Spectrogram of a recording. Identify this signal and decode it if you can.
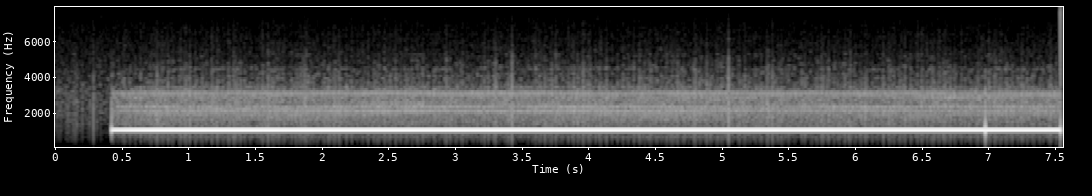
Emergency Alert System (SAME) tones (the 1050 Hz attention tone). It is heard from 0.4 to 7.0 s.
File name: eas messages / EAS WXM31 Elmira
